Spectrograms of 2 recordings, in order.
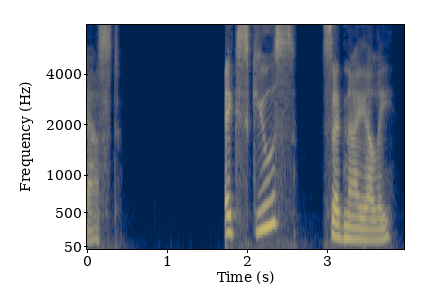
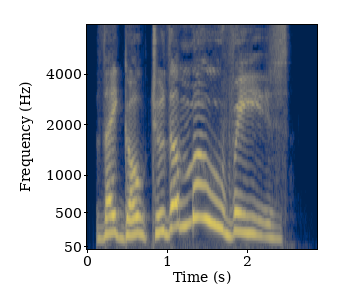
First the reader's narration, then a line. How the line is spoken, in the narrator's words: the man shouted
